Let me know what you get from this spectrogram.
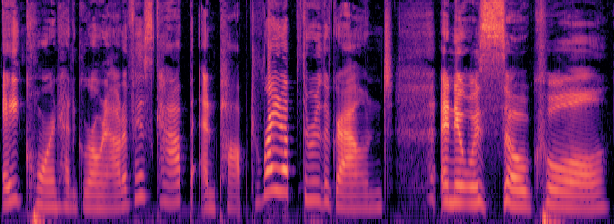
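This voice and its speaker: A woman's voice: mid-range voice, animated, takes it slowly, clear, resonant tone, no echo, studio quality. A woman narrating a children's storybook expressively, with playful, dramatic emphasis. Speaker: children's book read-aloud presenter.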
